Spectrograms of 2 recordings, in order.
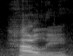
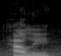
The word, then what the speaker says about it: Hoale: It's phonetic. Howley. Oh. Howley. Okay. I pronounce it like guacamole, which is delicious, by the way.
